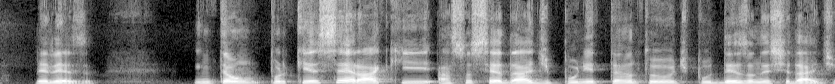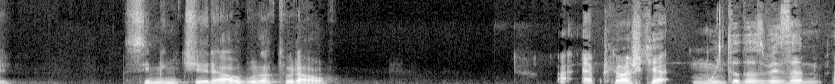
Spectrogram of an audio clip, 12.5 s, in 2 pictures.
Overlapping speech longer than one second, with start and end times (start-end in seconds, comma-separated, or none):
none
